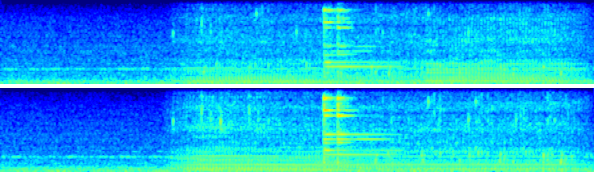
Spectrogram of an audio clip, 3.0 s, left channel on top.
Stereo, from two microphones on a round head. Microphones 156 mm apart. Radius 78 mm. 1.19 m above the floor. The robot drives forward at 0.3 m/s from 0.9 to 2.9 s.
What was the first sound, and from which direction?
A clink, 25° right (ahead or behind).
